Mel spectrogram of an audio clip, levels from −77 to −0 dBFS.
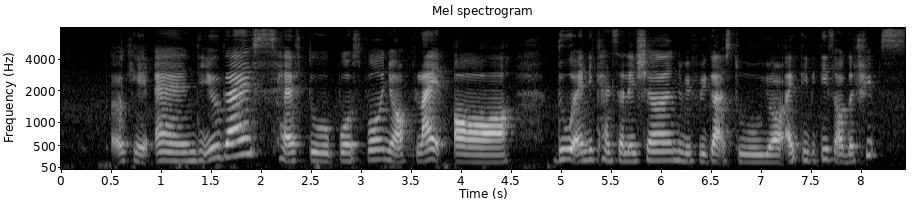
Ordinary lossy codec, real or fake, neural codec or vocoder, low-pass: none; real; none; none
